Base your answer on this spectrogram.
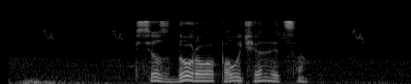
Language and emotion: Russian, positive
